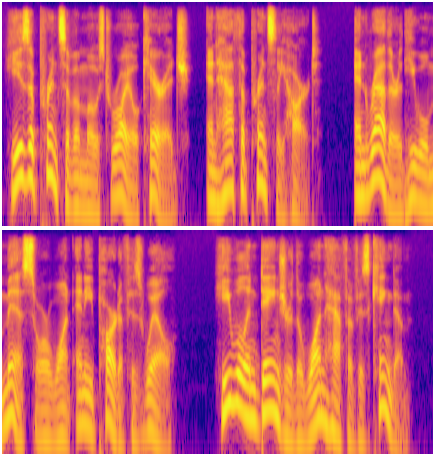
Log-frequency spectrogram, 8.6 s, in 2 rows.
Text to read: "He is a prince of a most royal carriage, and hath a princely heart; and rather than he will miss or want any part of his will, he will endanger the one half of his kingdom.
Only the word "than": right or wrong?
wrong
